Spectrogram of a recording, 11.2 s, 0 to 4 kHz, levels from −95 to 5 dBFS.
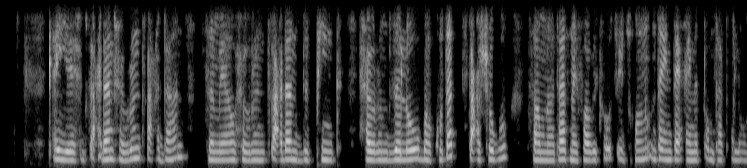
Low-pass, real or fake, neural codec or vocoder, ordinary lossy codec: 3.6 kHz; real; none; Opus, 24 kbps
